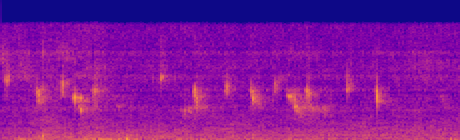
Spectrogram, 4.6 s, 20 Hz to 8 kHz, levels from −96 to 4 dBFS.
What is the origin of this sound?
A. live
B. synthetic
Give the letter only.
B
